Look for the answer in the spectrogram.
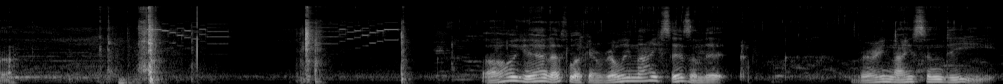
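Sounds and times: electronic chimes: 0:03.1 - 0:04.2.

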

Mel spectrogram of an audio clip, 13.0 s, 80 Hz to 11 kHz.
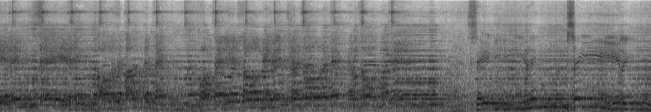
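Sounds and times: tambourine jingling: 0:00.0 - 0:08.7
male choir singing in harmony: 0:00.0 - 0:08.8, 0:09.4 - 0:13.0.

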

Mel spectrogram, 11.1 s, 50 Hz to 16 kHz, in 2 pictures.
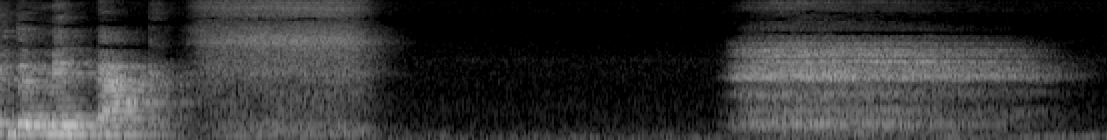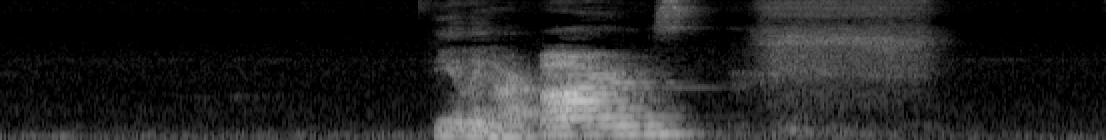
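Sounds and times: woman breathing: 0:00.9 - 0:02.1, 0:03.6 - 0:05.6, 0:09.2 - 0:10.5.

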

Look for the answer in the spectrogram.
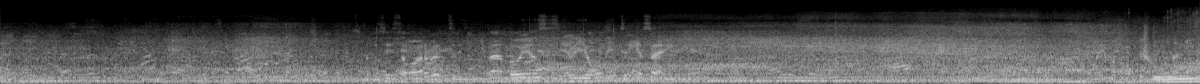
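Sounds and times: race car engines running hard: 0:00.0 - 0:12.0.

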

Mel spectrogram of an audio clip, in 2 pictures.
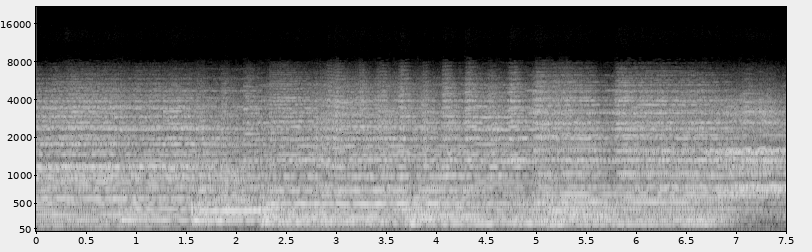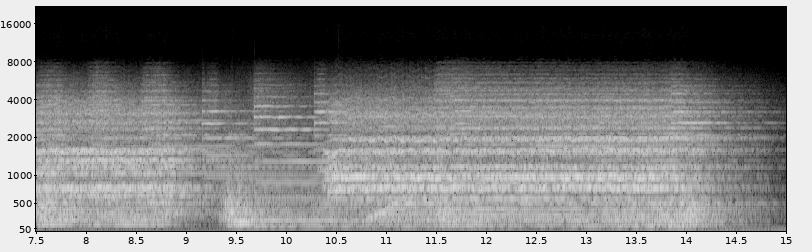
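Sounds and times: choir singing: 0:00.0 - 0:15.0
orchestral music: 0:00.0 - 0:15.0.

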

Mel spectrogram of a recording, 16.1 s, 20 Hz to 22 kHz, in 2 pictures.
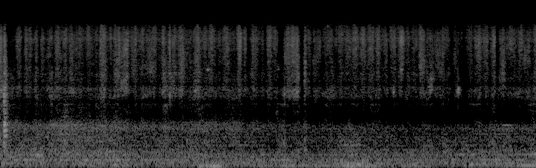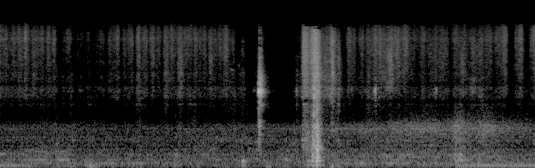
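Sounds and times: fingers rubbing wet hair: 0:00.0 - 0:11.6, 0:13.3 - 0:16.0.

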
